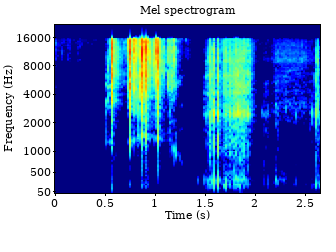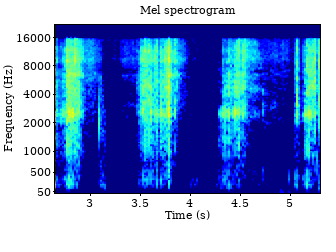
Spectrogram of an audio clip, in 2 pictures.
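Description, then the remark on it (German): Loud crunching of crispy Schüttelbrot flatbread: a sharp snap at the start, then several rhythmic bursts of crackly chewing separated by brief pauses, with no talking. “Das ist ja normal Schüttelbrot. Ich höre sie ganz fest knacken.”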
